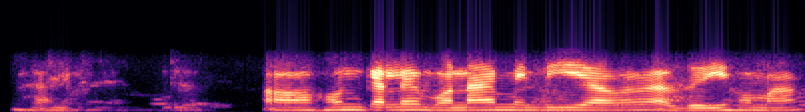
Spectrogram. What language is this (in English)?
Assamese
